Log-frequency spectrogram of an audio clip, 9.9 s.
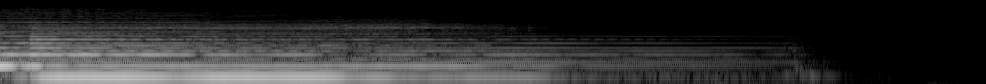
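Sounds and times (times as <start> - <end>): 
waltz music: 0.0 - 5.6.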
